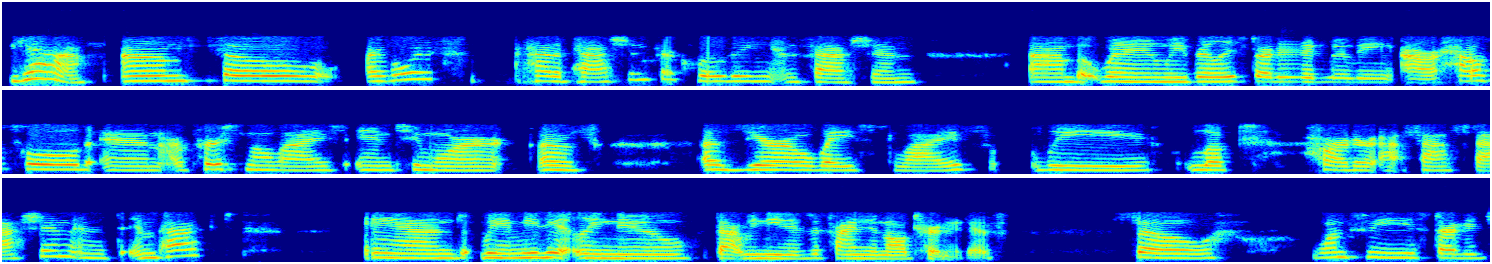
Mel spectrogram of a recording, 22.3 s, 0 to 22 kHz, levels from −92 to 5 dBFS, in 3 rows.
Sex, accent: female, American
